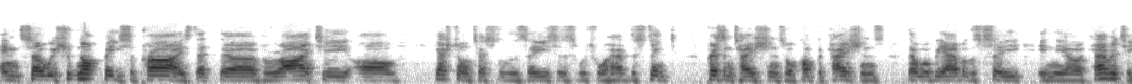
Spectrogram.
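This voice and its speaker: Loudness swings widely as a man with an Australian accent speaks at a moderate pace, his fairly high pitch showing ordinary variation. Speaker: oral medicine specialist. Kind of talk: conference lecture.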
